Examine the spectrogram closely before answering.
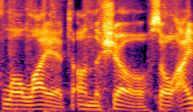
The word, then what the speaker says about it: Lawliet: loud oh but it's i heard it's actually pronounced la light on the show so i just never watched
